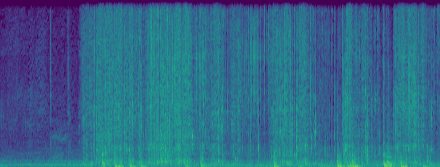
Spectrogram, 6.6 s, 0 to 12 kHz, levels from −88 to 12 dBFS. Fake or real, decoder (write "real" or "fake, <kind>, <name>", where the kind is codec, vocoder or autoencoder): real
